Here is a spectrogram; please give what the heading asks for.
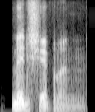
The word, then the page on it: midshipman: British English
